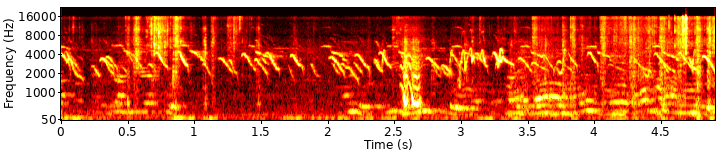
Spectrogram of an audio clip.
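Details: Raised grey francolin (teetar) chicks give a dense chorus of quick descending peeps. Softer mid-pitched clucks and a bump of noise sit among them.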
